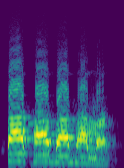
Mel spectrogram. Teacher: अगर ओष्ठ काम नहीं कर रहे हैं तो बिना ओष्ठ की सहायता से इनको भी बोल पाना संभव नहीं है। अर्थात ऐसे वर्ण जिनके उच्चारण के लिए ओष्ठ की सहायता लेनी पड़े तो हम ऐसे वर्णों को ओष्ठ वर्ण कहेंगे।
